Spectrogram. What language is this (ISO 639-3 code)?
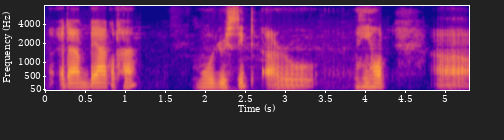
asm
